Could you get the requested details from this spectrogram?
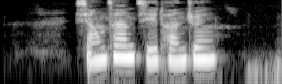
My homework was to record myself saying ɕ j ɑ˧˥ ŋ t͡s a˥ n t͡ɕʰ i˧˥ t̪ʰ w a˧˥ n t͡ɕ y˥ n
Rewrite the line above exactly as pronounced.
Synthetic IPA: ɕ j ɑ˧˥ ŋ t͡sʰ a˥ n t͡ɕ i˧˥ t̪ʰ w a˧˥ n t͡ɕ y˥ n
